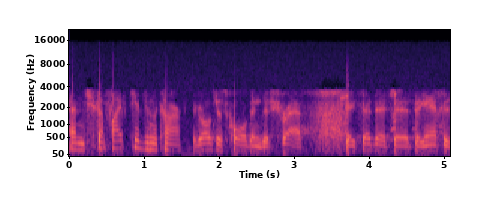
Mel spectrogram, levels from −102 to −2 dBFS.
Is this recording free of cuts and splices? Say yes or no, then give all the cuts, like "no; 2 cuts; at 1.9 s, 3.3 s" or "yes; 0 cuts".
no; 1 cut; at 1.7 s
